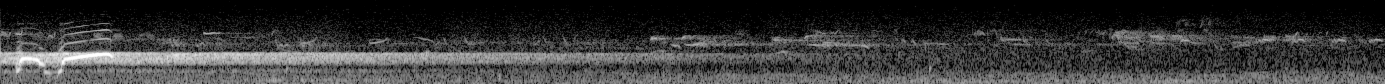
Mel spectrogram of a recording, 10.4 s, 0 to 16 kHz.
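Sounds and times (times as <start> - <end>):
Black-throated loon whistled calls: 0.0 - 3.4
droning hum with faint higher notes: 0.0 - 5.9.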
